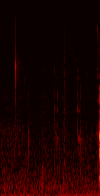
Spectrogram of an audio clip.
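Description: A person biting into a chocolate-covered caramel and cookie bar: one faint crisp crunch about a quarter second in, then quiet chewing.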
